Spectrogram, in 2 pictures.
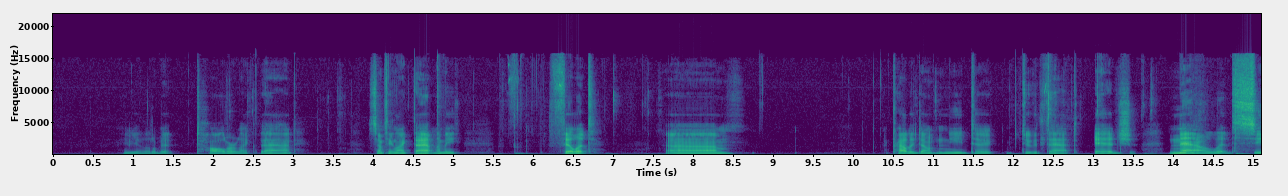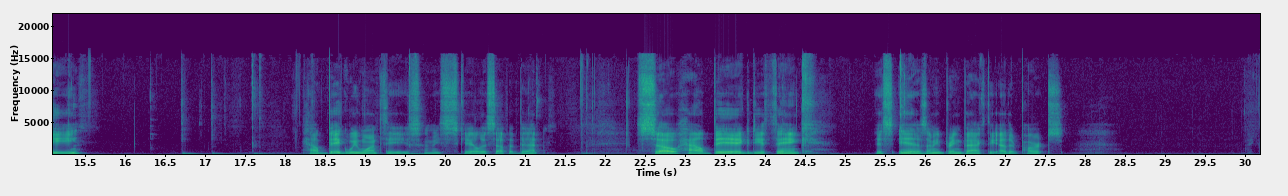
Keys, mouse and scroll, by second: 0.4 click, 2.4-2.8 scroll up 4, 2.8 middle click, 3.6 scroll up 2, 4.8 f, 5.7 a, 6.3 middle click, 7.1 shift+middle click, 8.0 scroll up 1, 8.1 middle click, 10.8 scroll down 3, 11.1 middle click, 12.1 shift+middle click, 12.4 Tab, 12.7-13.3 scroll down 1, 13.3-13.8 scroll down 4, 13.8 shift+middle click, 14.8 KP_3, 16.7 KP_5, 17.1 KP_5, 17.6 z, 18.1 scroll down 3, 18.5 shift+middle click, 19.5 s, 21.0 click, 21.7 g, 24.2 click, 24.5 scroll up 2, 25.1 shift+middle click, 26.6 shift+click, 28.1 shift+click, 28.9 shift+click, 29.4 shift+click, 29.8 shift+click.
